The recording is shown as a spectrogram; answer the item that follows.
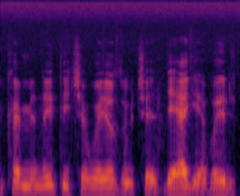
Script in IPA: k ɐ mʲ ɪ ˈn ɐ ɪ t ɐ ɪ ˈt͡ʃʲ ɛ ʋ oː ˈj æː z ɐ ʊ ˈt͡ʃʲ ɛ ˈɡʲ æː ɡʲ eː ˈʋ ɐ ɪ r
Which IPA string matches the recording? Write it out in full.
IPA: k ɐ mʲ ɪ ˈn ɐ ɪ t ɐ ɪ ˈt͡ʃʲ ɛ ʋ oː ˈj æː z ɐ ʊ ˈt͡ʃʲ ɛ ˈdʲ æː ɡʲ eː ˈʋ ɐ ɪ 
